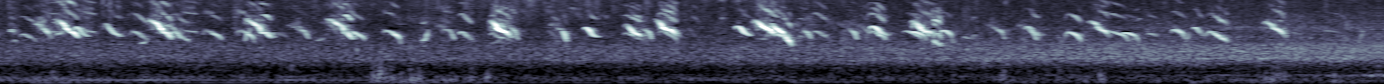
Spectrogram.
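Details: Small flock of Brahma chickens peeping constantly, a busy chorus of sharp high chirps over low background rumble.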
